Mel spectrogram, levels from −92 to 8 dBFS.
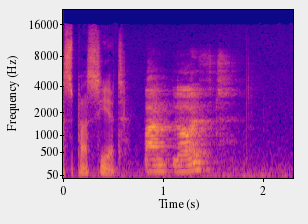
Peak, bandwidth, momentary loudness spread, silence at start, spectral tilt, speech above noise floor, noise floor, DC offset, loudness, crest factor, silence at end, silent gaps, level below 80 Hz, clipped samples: -4 dBFS; 16.5 kHz; 15 LU; 0 s; -3 dB/octave; 22 dB; -45 dBFS; under 0.1%; -21 LUFS; 18 dB; 0.25 s; none; -46 dBFS; under 0.1%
